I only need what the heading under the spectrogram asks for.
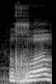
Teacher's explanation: یہ غین بھی حروف مستعلیہ میں سے ہے، تو اس غین کو بھی ہم پر پڑھیں گے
